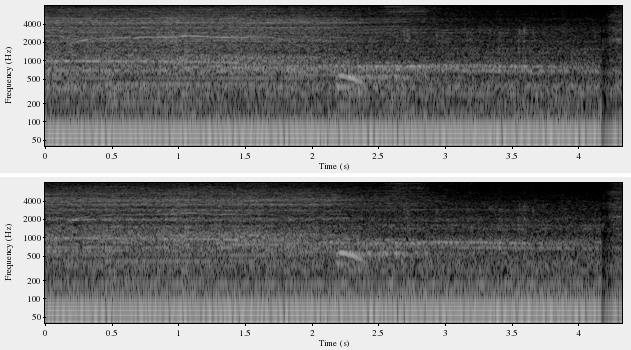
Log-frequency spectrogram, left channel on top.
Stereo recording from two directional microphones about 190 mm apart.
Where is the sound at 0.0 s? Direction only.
25° left (ahead or behind).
